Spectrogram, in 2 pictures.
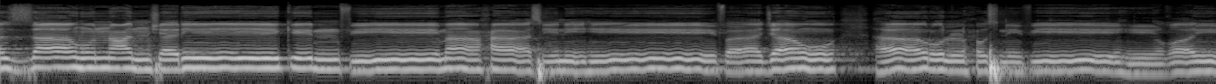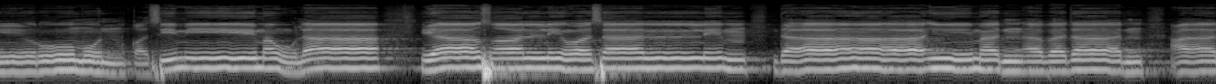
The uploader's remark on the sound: at the Houghton Masjid (West Street)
